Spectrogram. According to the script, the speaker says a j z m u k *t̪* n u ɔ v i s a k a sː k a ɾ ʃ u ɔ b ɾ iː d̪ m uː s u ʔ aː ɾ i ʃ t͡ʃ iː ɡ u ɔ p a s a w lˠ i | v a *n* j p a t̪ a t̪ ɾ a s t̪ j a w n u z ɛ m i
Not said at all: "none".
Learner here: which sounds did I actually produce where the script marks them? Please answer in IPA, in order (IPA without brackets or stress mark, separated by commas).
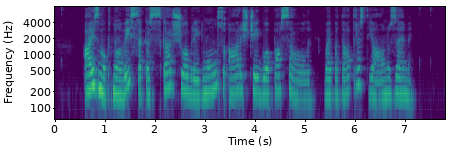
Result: t̪, none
